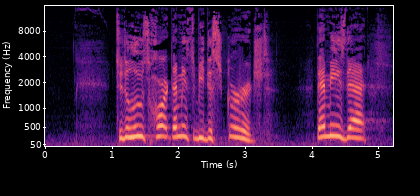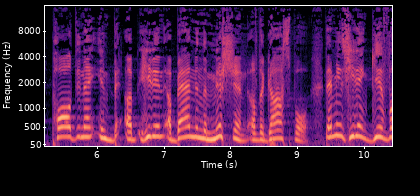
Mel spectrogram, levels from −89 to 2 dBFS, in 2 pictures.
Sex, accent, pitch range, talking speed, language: male, American, 205-260 Hz, 150 wpm, English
